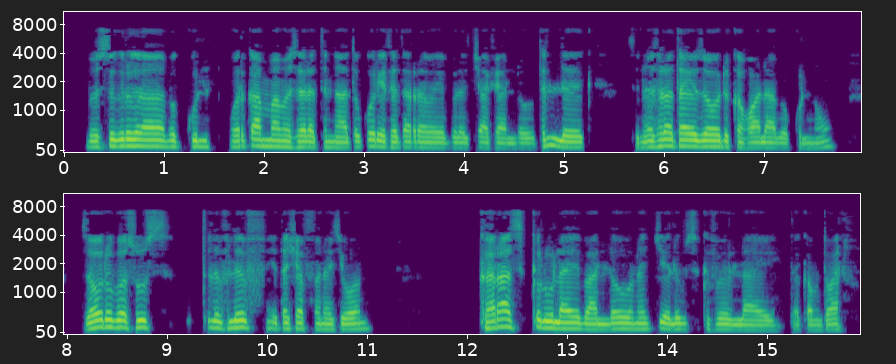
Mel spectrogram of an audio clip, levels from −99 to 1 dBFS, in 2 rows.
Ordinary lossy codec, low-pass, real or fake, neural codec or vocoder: MP3, 32 kbps; 7.2 kHz; real; none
